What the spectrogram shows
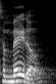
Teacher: the second syllable is the one that's stressed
